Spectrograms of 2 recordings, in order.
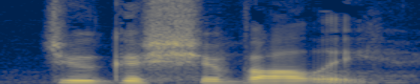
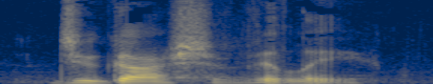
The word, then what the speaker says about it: Djugashvili: Stalin's actual name at birth was Yosef Vissarionovich Djugashvili. No, I didn't say that right. Djugashvili. I'm sure I pronounced that horribly.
